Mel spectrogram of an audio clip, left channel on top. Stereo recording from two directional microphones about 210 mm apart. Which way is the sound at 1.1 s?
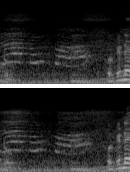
40° right (ahead or behind).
